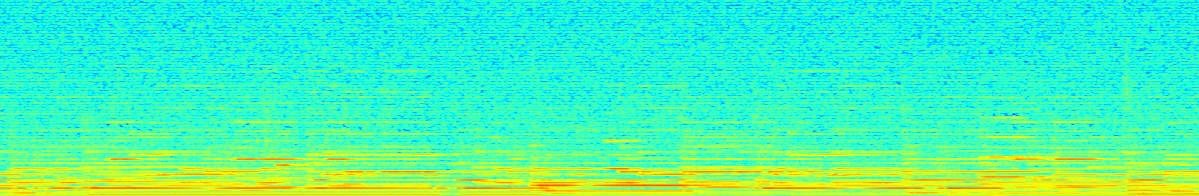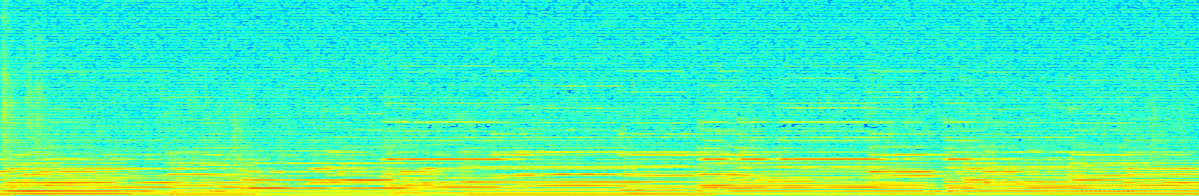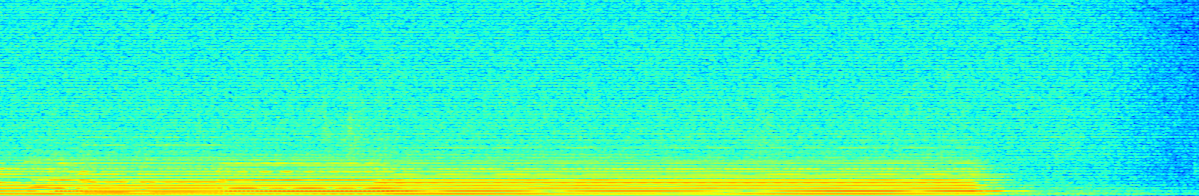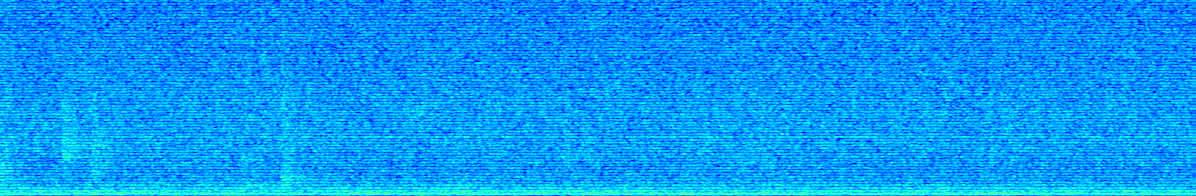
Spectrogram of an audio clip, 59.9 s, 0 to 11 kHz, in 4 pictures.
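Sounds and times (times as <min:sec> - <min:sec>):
pipe organ chords: 0:00.0 - 0:44.2.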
